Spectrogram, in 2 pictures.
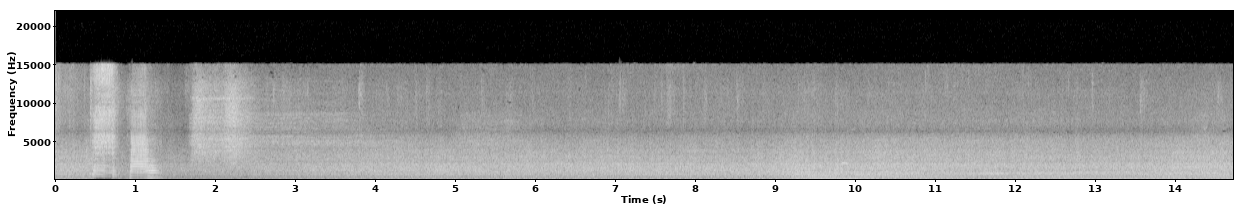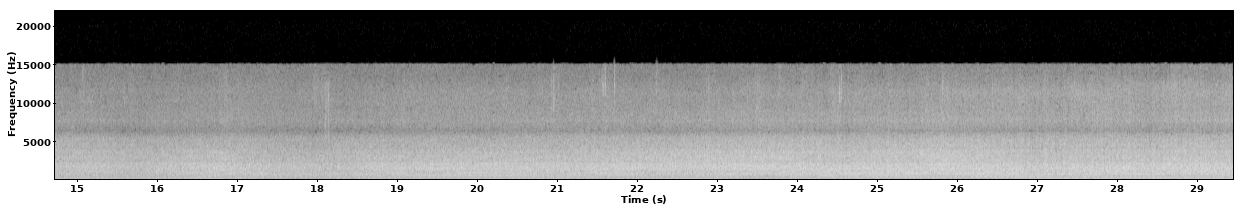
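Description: Class 55 Deltic diesel locomotive with its twin Napier Deltic two-stroke engines running, a short horn blast about a second in. At about ten seconds the engine note rises and gets louder as the locomotive takes power and pulls away, growing steadily louder as it approaches.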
